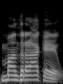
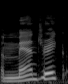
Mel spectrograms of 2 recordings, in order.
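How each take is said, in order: First: The R is rolled. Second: The R is plain, not rolled. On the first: "There he is" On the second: "You stopped rolling your R's"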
